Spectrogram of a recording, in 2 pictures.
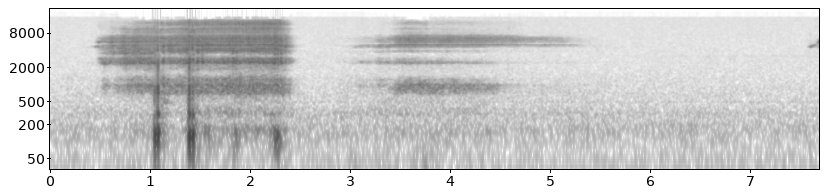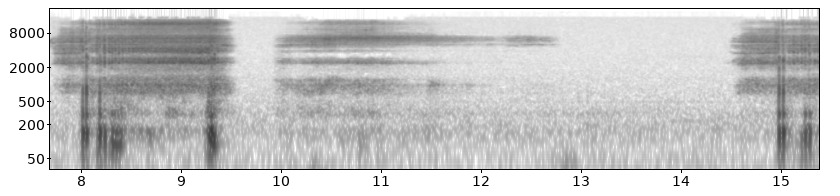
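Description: Loud, rough snores on each in-breath with quieter hissing out-breaths, about 8 breaths a minute; ordinary snoring in a sleeping dog.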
